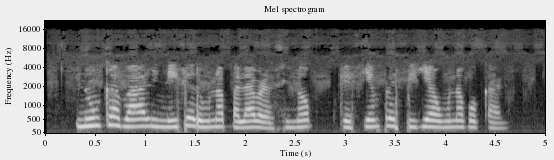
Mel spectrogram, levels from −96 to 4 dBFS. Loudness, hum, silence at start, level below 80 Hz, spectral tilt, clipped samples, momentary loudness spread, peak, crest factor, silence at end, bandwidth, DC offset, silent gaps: -18 LUFS; none; 0.3 s; -56 dBFS; -4.5 dB/octave; under 0.1%; 8 LU; -4 dBFS; 14 dB; 0.4 s; 16.5 kHz; under 0.1%; none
